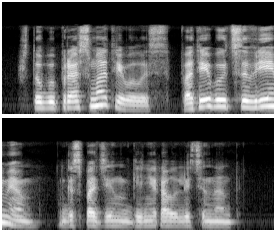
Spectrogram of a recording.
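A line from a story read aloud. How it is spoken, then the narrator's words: Dry. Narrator (Russian): Гуров сухо произнес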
